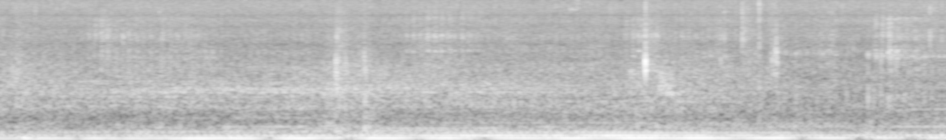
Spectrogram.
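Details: Domestic cat purring: a deep, continuous rumble that swells and fades in slow regular waves, with only faint light clicks above it.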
